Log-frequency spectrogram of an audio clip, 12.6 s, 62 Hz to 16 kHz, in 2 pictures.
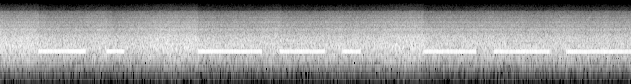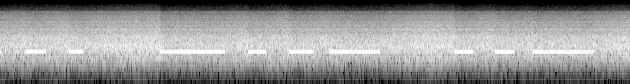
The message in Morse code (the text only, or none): NG8XU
